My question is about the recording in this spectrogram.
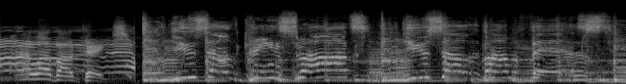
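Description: Acoustic guitar strummed with two men singing along. Voices come first, and the guitar comes in with a chord about a second and a half in.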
